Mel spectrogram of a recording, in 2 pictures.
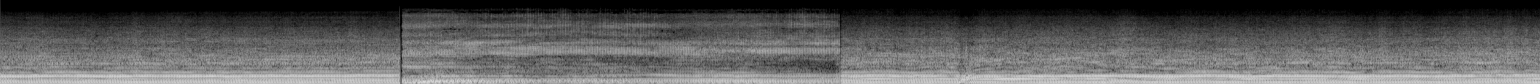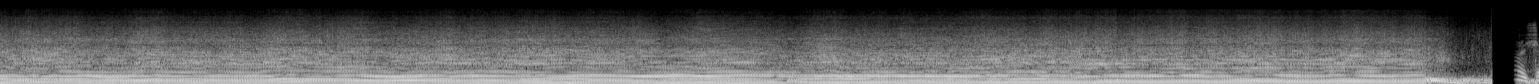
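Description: ATV engine running hard under load while churning through deep mud. From about four to eight seconds in, a loud rushing noise rises over the engine, then the engine note climbs briefly.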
